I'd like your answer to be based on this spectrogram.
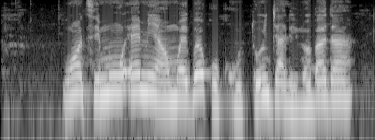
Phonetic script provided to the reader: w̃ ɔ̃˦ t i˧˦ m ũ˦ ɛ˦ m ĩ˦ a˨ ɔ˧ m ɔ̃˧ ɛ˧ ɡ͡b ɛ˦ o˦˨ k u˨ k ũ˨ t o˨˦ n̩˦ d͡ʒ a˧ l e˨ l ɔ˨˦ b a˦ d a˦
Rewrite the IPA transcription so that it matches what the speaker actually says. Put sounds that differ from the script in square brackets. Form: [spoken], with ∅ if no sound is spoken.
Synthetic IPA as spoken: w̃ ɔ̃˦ t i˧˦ m ũ˦ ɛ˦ m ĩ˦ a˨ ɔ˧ m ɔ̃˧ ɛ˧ ɡ͡b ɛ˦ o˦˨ k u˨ k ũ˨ t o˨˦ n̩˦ d͡ʒ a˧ l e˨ l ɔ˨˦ b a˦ d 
